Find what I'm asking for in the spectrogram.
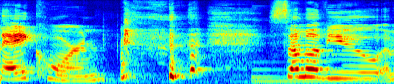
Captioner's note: laughs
